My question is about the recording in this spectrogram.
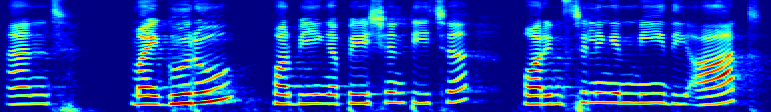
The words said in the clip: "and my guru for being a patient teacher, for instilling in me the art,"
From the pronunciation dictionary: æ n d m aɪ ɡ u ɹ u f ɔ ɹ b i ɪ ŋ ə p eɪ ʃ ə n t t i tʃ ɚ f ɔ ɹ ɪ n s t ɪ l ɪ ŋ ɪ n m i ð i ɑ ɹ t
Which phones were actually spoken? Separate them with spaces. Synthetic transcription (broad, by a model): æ n d m aɪ ɡ u ɹ u f ɔ ɹ b i ɪ ŋ ə p eɪ ʃ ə n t t i tʃ ɚ f ɔ ɹ ɪ n s t ɪ l ɪ ŋ ɪ n m i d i ɑ ɹ t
